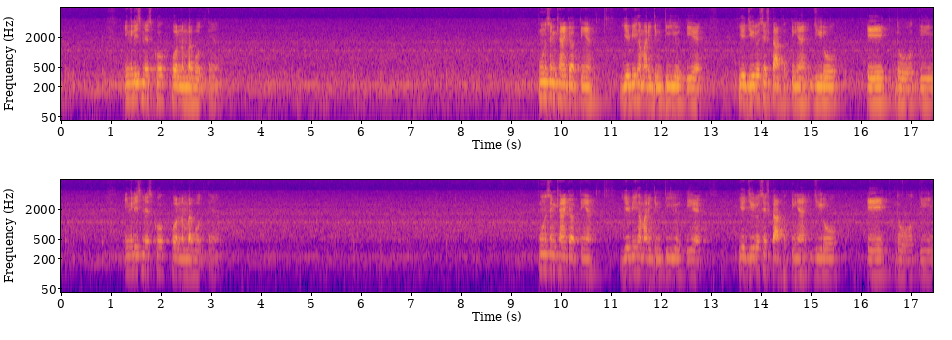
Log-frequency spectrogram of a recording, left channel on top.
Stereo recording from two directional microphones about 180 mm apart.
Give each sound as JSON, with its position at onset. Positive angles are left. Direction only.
{"t": 1.3, "sound": "speech", "side_deg": 5}
{"t": 9.6, "sound": "speech", "side_deg": 10}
